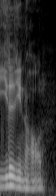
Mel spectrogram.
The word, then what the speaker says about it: Gyllenhaal: Or how it's properly pronounced, Gyllenhaal. – That's true. Swedish.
